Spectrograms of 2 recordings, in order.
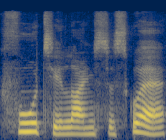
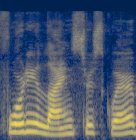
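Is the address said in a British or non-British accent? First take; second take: British; non-British. First: It is said in a British accent. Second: It is said in a non-British accent.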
